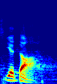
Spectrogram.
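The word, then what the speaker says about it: yada (ידע): The word is just basically pronounced yada.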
